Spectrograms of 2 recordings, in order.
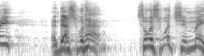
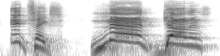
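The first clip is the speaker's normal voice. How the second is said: drawn-out loud emphasis; slow emphatic setup; 8 semitones higher, 9 dB louder, much slower than usual. Real, not acted. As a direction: stretch each word for suspense. Setting up riddle slowly.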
